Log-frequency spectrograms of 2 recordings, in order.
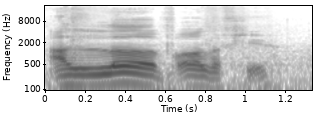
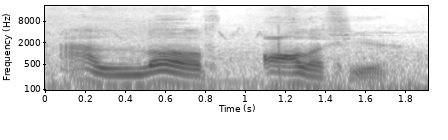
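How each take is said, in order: First: It is said in a disgusted tone. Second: It is said in a sincere, warm tone. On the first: The love is mixed with contempt. "I'm saying that with all disgust that I have also inside of me" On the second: The love is meant honestly. "with all complete honesty that I have for everyone"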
